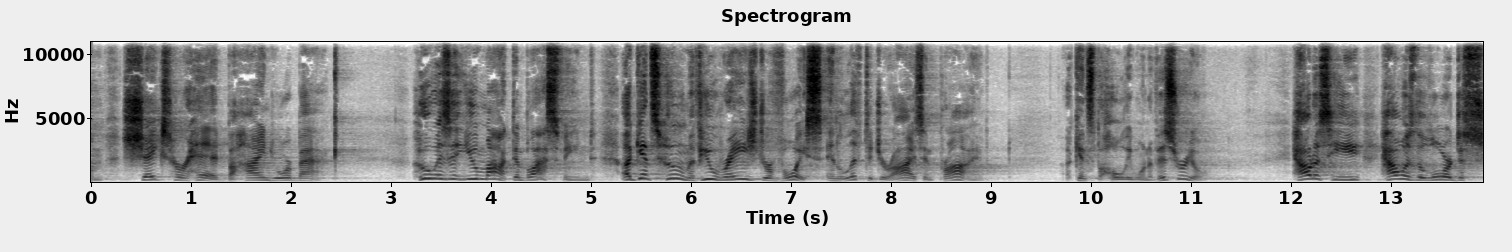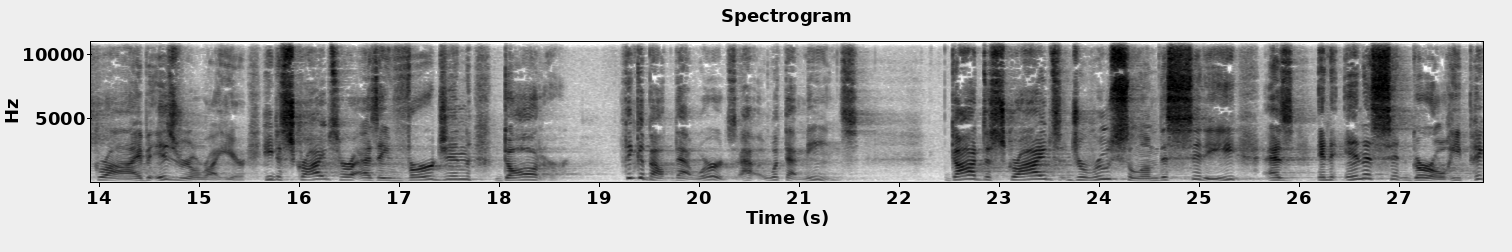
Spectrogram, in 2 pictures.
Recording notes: This sermon was delivered on February 7, 2024 at First Baptist Church Hendersonville, NC during the Wednesday night Bible study hour.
